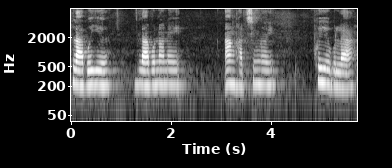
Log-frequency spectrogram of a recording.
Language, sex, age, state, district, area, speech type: Bodo, female, 30-45, Assam, Kokrajhar, rural, spontaneous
